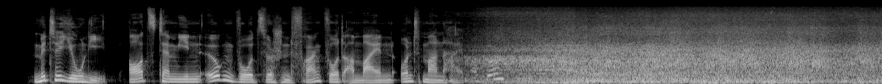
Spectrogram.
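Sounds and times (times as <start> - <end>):
speech: 0.4 - 5.5
train rushing over the Riedbahn: 4.5 - 8.8.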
